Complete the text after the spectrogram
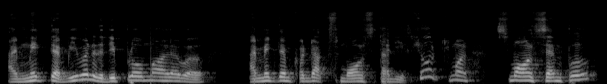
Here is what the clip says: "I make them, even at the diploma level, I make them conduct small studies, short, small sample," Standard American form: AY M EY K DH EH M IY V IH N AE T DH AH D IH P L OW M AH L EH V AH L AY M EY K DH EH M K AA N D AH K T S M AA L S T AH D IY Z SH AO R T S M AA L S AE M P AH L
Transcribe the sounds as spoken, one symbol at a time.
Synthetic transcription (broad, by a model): AY M EY K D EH M IY V IH N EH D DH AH D IH P L OW M AH L EH V AH L AY M EY K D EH M K AA N D AH K T S M AA L S T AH D IY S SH AO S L S M AA L S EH M P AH L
